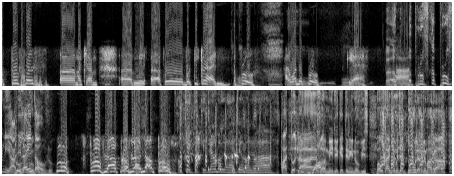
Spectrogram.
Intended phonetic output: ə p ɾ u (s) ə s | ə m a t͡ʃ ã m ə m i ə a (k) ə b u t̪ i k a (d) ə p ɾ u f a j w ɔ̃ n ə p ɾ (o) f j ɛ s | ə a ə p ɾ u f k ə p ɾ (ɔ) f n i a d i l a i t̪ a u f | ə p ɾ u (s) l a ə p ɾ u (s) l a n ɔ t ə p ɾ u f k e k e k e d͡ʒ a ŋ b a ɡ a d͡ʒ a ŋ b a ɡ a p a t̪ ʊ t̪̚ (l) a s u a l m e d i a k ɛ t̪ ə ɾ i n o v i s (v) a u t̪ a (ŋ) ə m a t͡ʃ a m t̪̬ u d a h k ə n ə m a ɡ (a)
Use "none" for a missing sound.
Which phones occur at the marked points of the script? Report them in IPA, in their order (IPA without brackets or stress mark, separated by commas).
f, p, n, u, u, f, f, l, b, ɲ, a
